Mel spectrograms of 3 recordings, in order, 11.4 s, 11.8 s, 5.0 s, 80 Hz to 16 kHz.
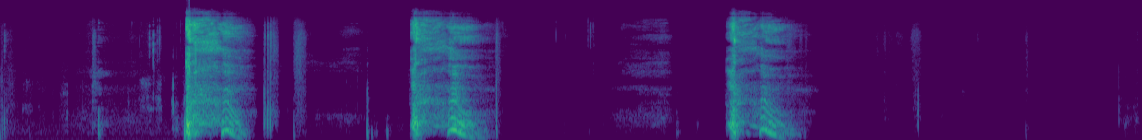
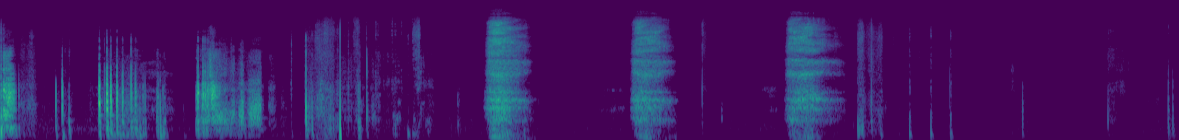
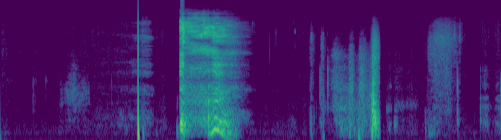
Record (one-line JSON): {"three_cough_length": "11.4 s", "three_cough_amplitude": 32246, "three_cough_signal_mean_std_ratio": 0.27, "exhalation_length": "11.8 s", "exhalation_amplitude": 24810, "exhalation_signal_mean_std_ratio": 0.28, "cough_length": "5.0 s", "cough_amplitude": 32767, "cough_signal_mean_std_ratio": 0.3, "survey_phase": "beta (2021-08-13 to 2022-03-07)", "age": "65+", "gender": "Male", "wearing_mask": "No", "symptom_cough_any": true, "symptom_other": true, "symptom_onset": "3 days", "smoker_status": "Never smoked", "respiratory_condition_asthma": false, "respiratory_condition_other": false, "recruitment_source": "Test and Trace", "submission_delay": "1 day", "covid_test_result": "Positive", "covid_test_method": "RT-qPCR", "covid_ct_value": 16.8, "covid_ct_gene": "ORF1ab gene", "covid_ct_mean": 17.2, "covid_viral_load": "2300000 copies/ml", "covid_viral_load_category": "High viral load (>1M copies/ml)"}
